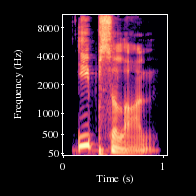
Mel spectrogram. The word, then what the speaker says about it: Ypsilon: if you're saying it like in English, it is Upsilon, not Upsilon, but if you're saying it in Greek, it's actually Ypsilon.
